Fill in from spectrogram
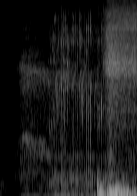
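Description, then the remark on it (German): Someone slurps an energy drink: a wet, hissy sipping that grows into a louder, gurgling pull of liquid toward the end, with no talking. “ich schlürf direkt mal mit.”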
